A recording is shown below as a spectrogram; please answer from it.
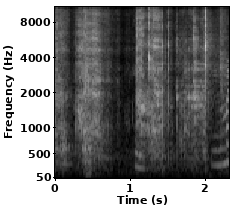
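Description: Hard plastic toy pieces and a plastic box clattering and scraping on a tabletop as they are handled, in two stretches with a short pause under a second in.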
